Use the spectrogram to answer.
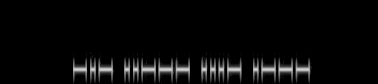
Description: Morse code, heard as a keyed tone, about 35 wpm, 700 Hz. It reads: K2VJ
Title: Speed Racing - USA 1x2 Call Signs 28wpm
